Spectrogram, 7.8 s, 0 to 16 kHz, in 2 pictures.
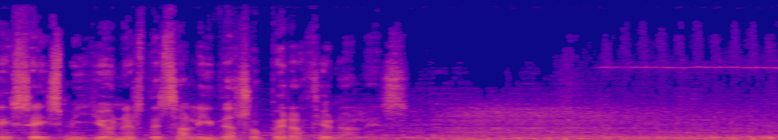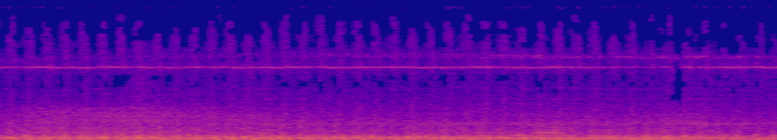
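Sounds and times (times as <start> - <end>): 
speech: 0.0 - 2.9
American Vietnam War military helicopter engine whine: 0.7 - 7.7
American Vietnam War military helicopter rotor thudding: 2.2 - 7.7.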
